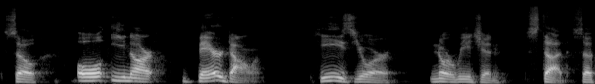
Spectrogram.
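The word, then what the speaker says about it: Bjørndalen: Okay, so I incorrectly pronounced Bjorndalen. That Bjorn is pronounced bear, apparently. So Ol Einar Bærdalen.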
